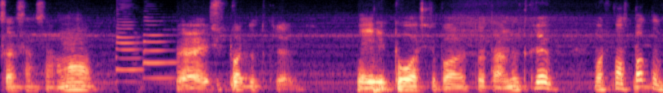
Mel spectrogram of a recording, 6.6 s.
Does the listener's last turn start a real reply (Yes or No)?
No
